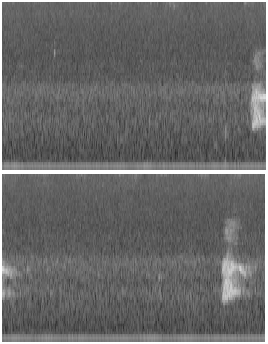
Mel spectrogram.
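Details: A fox in a forest gives two short, harsh, hoarse screams several seconds apart over a low steady hum.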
